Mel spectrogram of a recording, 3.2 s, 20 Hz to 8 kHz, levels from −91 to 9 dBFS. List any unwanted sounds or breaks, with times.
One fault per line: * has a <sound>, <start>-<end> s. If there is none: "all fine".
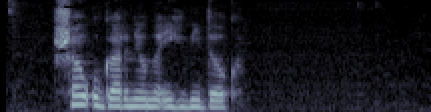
all fine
